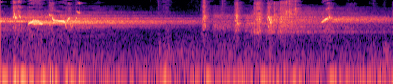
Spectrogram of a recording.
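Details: Oriental magpie-robin singing dense, hard song material meant to provoke other kacer: quick whistled flourishes at the start, then a held high tone dotted with short sharp chips and a slurred upward whistle.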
